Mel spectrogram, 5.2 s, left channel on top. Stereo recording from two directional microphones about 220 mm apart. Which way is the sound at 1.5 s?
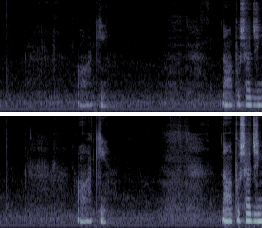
45° right (ahead or behind).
